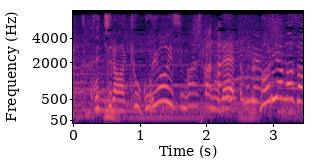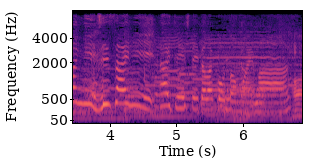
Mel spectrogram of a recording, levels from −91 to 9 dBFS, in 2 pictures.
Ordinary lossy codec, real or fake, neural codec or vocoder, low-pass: none; real; none; 7.2 kHz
